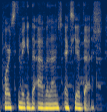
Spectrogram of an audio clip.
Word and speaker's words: Avalanche Exia Dash: By the way, the text says Gundam Avalanche Xiaprophe, but it's actually pronounced Avalanche Xia dash. In Japanese, it's dash.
